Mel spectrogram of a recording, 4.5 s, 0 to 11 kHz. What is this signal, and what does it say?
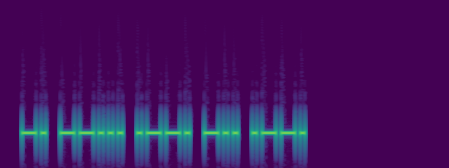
Morse code, heard as a keyed tone, about 25 wpm, 700 Hz. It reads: N7PDP
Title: USA Call Signs - 5 Characters - 3x Character Spacing - 25wpm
